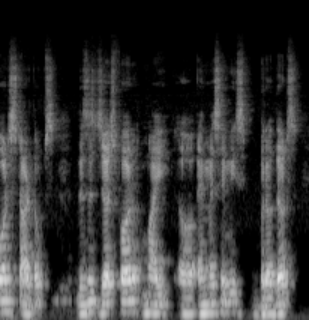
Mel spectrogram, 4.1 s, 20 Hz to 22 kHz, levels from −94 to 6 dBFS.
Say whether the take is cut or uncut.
uncut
